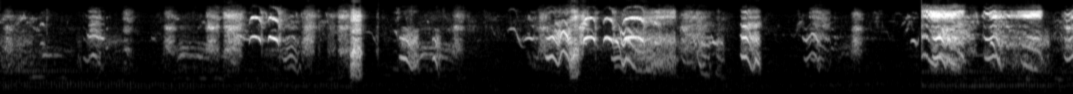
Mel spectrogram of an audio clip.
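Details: Chicks being fed by their mother give dense bursts of high, thin chirps and short downslurred squeaks, several callers overlapping in excited waves that swell and fade every second or two.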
